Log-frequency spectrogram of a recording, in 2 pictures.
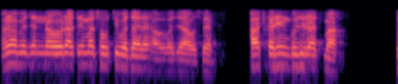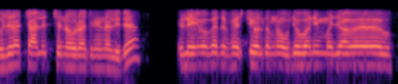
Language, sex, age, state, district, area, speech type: Gujarati, male, 18-30, Gujarat, Ahmedabad, urban, conversation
